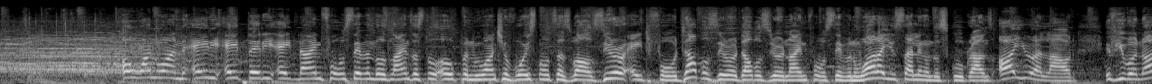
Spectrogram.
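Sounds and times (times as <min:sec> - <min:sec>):
applause and cheering: 0:00.0 - 0:02.5
speech: 0:01.2 - 0:11.5.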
